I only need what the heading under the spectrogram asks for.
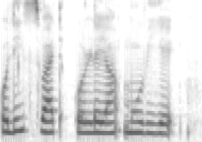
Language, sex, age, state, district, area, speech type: Kannada, female, 18-30, Karnataka, Tumkur, rural, read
